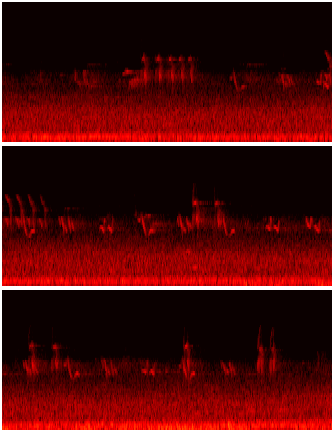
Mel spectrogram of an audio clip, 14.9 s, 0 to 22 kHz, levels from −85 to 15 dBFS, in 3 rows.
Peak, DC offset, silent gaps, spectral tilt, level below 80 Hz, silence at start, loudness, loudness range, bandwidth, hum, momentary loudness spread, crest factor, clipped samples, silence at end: -34 dBFS; under 0.1%; none; -6 dB/octave; -56 dBFS; 0 s; -52 LUFS; 3 LU; 16 kHz; none; 4 LU; 16 dB; under 0.1%; 0 s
